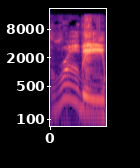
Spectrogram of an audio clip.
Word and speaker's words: RWBY: and that became Ruby it's pronounced Ruby but it's written capital R capital W capital B capital Y you can clearly see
